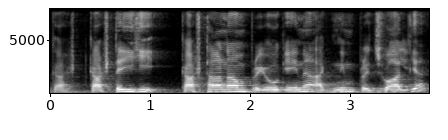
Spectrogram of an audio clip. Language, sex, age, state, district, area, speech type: Sanskrit, female, 45-60, Tamil Nadu, Chennai, urban, spontaneous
